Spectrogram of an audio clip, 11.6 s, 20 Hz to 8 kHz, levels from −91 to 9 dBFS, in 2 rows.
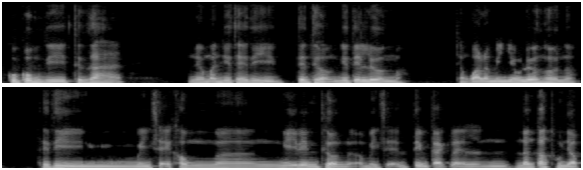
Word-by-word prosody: cuối 135 -1 +3
cùng 150 -4 +5
thì 115 -1 +2
thực 125 -2 0
ra 140 +1 +3
á, 135 +1 -5 0.6
nếu 135 +2 -3
mà 170 +1 0
như 145 -2 0
thế 120 -3 0
thì 145 -8 0 0.2
tiền 130 -4 +3
thưởng 115 -4 +2
cũng 120 - -5
như 145 0 +1
tiền 130 -2 +4
lương 120 -1 +4
mà, 115 - -6 0.6
chẳng 115 - -6
qua 120 +1 +4
là 125 - +2
mình 120 0 +2
nhiều 115 0 +3
lương 130 +2 +5
hơn 130 -2 +1
thôi. 125 - -6 0.5
Thế 135 - +1
thì, 130 -7 +2
ừm, 115 0 -1
mình 115 -1 0
sẽ - - -3
không, 140 -2 -3
ơ, 130 -1 -4
nghĩ 135 +5 -3
đến 175 0 +1
thưởng 100 - +3
nữa, - - -8
mình 130 -4 -6
sẽ - - -9
tìm 130 -5 -1
cách - - +2
để - - -2 0.5
nâng 150 0 0
cao 155 -1 +2
thu 145 - -2
nhập, 115 -3 +2
130 Hz, 240 wpm, -24 LUFS, 115-140 Hz, 0.6 s, cùng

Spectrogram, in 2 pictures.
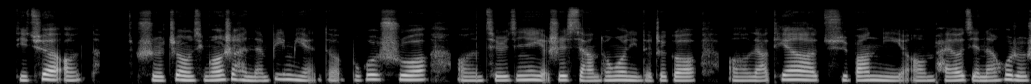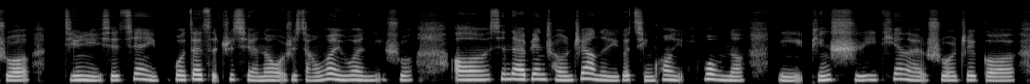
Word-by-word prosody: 的 190 -1 -1
确， 235 +5 +3
呃， 205 -2 +3
就 - - -24
是 185 -2 -1
这 220 +4 +1
种 195 -2 +5
情 190 0 -6
况 200 +2 +4
是 240 0 +1
很 195 -4 0
难 175 0 -3
避 230 +3 -3
免 205 -4 0
的。 - - -6
不 195 - -7
过 225 +4 +2
说， 215 -1 +2 0.3
嗯， 180 -1 -4
其 190 -1 -1
实 190 - +1
今 205 +1 -1
天 210 0 +3
也 200 - 0
是 200 -1 +2
想 185 -3 -2
通 190 +1 -1
过 195 -1 +3
你 185 - +1
的 180 - -6
这 185 - -3
个， 180 +1 +1 0.3
呃， 180 -1 -4
聊 180 0 -1
天 215 0 +2
啊 205 -2 +4
去 200 - -5
帮 195 +1 +2
你， 180 -2 -1
嗯， 180 +1 -4
排 185 0 -4
忧 190 +2 +2
解 190 -2 -3
难 180 +2 -1
或 225 0 +3
者 195 -2 +2
说 195 +1 +2 0.3
给 200 - -1
予 - - +5
你 200 -2 +4
一 185 - -4
些 200 0 0
建 230 +2 -1
议。 190 - -1
不 - - -29
过 215 -1 +2
在 225 +1 +4
此 225 - -3
之 225 - -5
前 205 -5 -1
呢， 190 0 +2
我 185 - 0
是 205 - -5
想 190 -2 -3
问 245 0 +3
一 205 - +3
问 205 -2 +1
你 205 - -7
说， 205 -1 -4 0.4
呃， 210 0 +4
现 245 +1 -3
在 230 -2 +6
变 240 0 +1
成 200 -3 0
这 235 - -1
样 255 -3 +4
的 205 - +2
一 185 -1 0
个 200 +2 0
情 185 -3 -3
况 210 0 +1
以 195 - -8 0.2
后 240 -4 +2
呢， 190 -1 0 0.3
你 175 -3 -2
平 200 +2 +1
时 195 -2 0
一 205 0 -3
天 245 +3 -3
来 195 -4 0
说 195 -1 -1
这 200 +2 -1
个 180 -1 -1
200 Hz, 270 characters per minute, -23 LUFS, 190-215 Hz, 0.4 s, 在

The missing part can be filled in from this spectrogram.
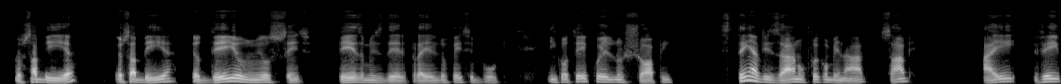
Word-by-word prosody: Eu 100 - 0
sabia, 100 -2 +3 0.4
eu - - +1
sabia, 110 +7 +3
eu 95 - +1
dei 110 +10 +4
o 135 - +5
meu 105 0 +1
sent 100 -1 -5 0.3
pêsames 100 -1 +1
dele 95 -2 -1
pra - - -1
ele 90 +1 -1
no 100 +1 -6
Facebook, 100 -2 -7 0.4
encontrei 115 +2 -1
com 130 -1 -2
ele 115 -1 +1
no 115 -1 -3
shopping, 100 +3 -2 0.5
sem 175 +4 +2
avisar, 115 - +3
não 120 - -1
foi 120 - -3
combinado, 100 -7 -2
sabe, - - -1 0.7
aí 130 +6 +1 0.2
veio 130 +5 +1
105 Hz, 160 wpm, -22 LUFS, 100-120 Hz, 0.7 s, o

